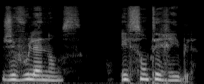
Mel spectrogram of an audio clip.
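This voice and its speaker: A woman's voice: medium pitch, fairly even intonation, normal speed, warm tone, lightly acted. A woman voicing a desperate nobleman in love, urgent and imploring, in a read-aloud story. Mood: vehement.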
